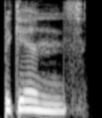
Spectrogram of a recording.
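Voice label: "begins", US English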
